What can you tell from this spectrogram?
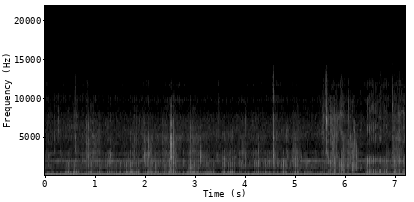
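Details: Steady rumbling purr from Totoshka, a three-legged pet cat, while having food, playing, walking or fighting with a hand; rhythmic low pulses continue unbroken, with light rustles layered on top.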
